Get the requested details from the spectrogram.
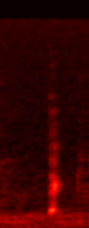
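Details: A single short, abrupt hiccup against quiet room noise, recorded as a first hiccup video.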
